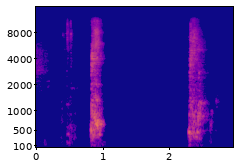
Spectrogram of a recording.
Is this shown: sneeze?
yes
